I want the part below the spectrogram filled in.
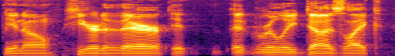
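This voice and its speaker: A man's voice: sits low, flat delivery, normal speed, a bit bright, smooth. A man in his thirties co-hosting a casual chat, rambling with many fillers and restarts. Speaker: podcast co-host.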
